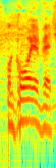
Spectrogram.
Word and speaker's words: Blagojevich: That governor in Illinois, Blagojevich. Blagojevich? Blagojevich, right.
